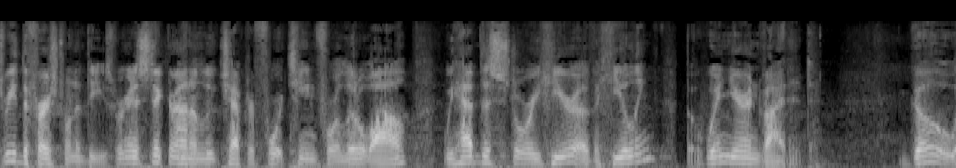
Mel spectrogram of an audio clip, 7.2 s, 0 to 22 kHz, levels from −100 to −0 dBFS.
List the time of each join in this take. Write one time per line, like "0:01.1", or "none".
0:03.2
0:05.0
